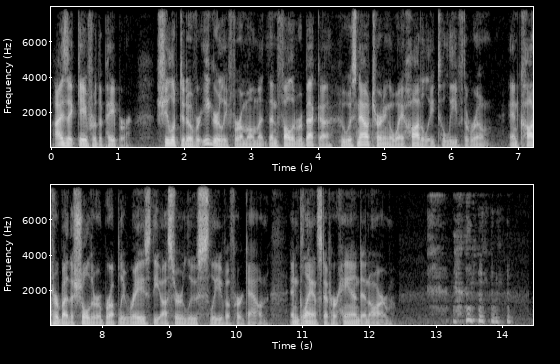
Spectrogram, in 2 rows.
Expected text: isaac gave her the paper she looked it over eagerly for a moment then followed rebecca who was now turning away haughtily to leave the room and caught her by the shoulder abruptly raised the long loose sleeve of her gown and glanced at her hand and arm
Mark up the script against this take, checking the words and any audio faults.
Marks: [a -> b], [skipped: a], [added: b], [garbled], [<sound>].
isaac gave her the paper she looked it over eagerly for a moment then followed rebecca who was now turning away haughtily to leave the room and caught her by the shoulder abruptly raised the [long -> usser] loose sleeve of her gown and glanced at her hand and arm [laugh]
